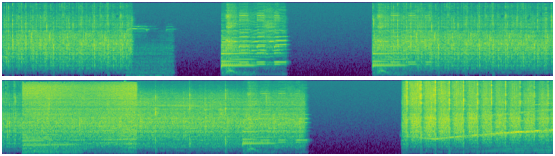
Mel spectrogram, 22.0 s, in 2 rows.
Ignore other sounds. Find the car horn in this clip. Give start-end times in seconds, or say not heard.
4.3-5.7, 7.4-8.7, 15.8-17.1.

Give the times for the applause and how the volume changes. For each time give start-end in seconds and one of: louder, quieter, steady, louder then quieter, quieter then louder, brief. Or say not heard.
0.0-2.6 brief
7.4-17.1 steady
19.0-21.9 brief.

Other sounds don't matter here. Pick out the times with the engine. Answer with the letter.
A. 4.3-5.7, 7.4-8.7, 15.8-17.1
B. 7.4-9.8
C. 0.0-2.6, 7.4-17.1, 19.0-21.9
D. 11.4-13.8
D.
